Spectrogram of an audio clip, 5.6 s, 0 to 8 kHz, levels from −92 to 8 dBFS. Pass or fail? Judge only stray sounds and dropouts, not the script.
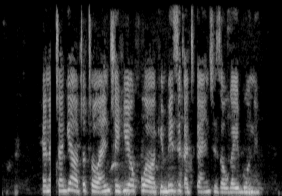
fail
